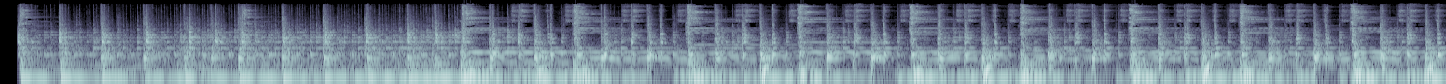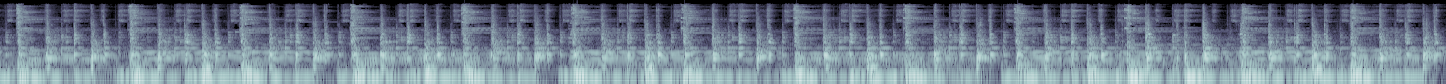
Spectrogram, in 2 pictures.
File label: Rhythm; Ganesh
